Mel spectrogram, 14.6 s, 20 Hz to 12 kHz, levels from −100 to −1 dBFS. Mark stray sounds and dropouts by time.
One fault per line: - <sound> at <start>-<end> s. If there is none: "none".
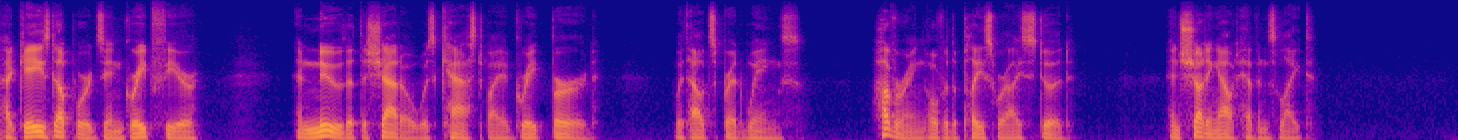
none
